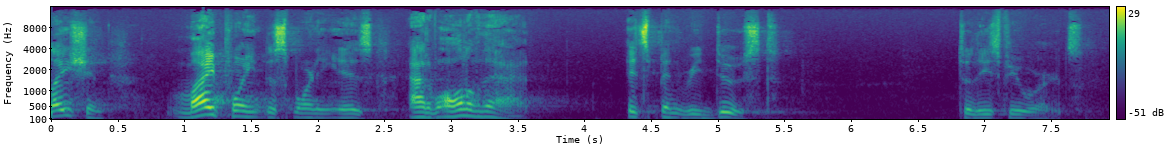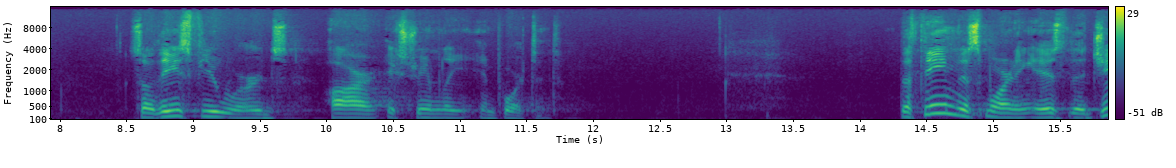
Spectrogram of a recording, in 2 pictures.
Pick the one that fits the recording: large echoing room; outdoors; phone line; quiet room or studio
large echoing room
